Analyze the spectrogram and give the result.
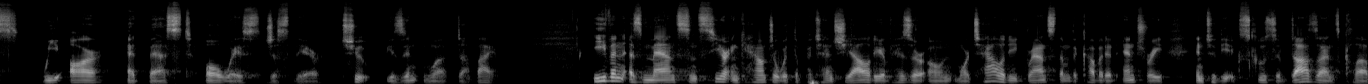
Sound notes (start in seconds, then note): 3.8 speaking german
